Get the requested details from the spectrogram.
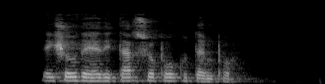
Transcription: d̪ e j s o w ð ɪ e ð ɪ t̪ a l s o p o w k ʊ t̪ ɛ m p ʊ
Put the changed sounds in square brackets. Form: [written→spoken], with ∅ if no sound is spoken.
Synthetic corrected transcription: d̪ e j [s→ʃ] o w ð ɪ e ð [ɪ→i] t̪ a [l→ɾ] s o p o w k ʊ t̪ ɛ m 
